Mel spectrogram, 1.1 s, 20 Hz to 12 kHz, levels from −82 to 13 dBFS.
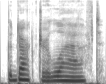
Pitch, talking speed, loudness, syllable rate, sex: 175 Hz, 170 wpm, -15 LUFS, 5.6 syllables/s, female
